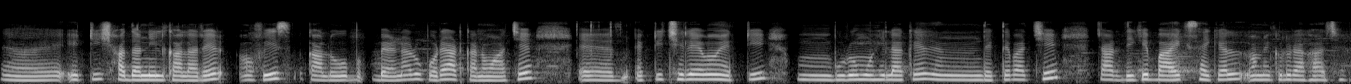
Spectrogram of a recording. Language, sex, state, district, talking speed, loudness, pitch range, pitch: Bengali, female, Tripura, West Tripura, 125 wpm, -18 LUFS, 205-235 Hz, 215 Hz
